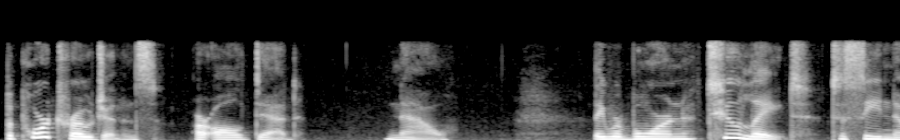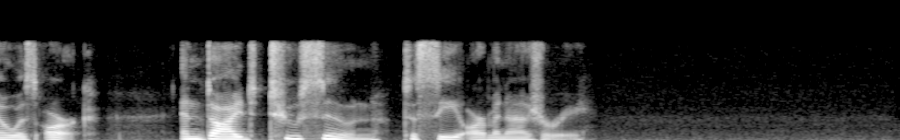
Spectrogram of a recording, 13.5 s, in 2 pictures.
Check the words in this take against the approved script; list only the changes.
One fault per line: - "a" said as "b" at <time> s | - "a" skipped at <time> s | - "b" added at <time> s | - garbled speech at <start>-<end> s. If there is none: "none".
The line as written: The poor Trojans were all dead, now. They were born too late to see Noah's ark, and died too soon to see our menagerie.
- "were" said as "are" at 1.4 s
